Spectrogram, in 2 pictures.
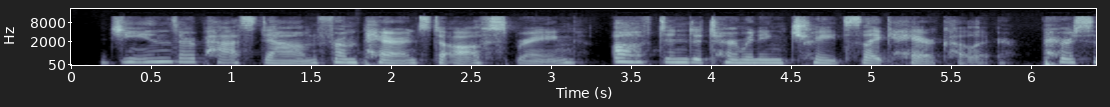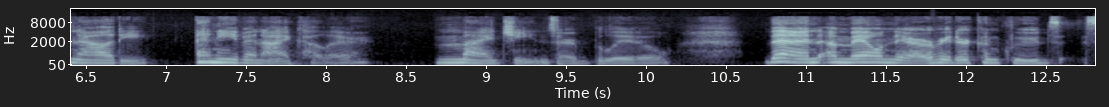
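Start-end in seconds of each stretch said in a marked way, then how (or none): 0.2-10.2 put-on breathy seductive voice. Reading out an ad's lines, imitating Sydney Sweeney's put-on sexy voice. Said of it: "she's obviously trying to sound sexy".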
